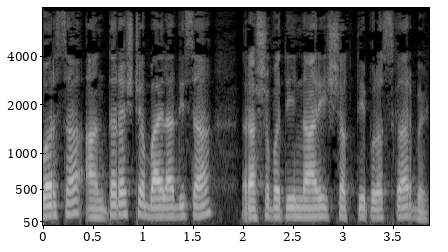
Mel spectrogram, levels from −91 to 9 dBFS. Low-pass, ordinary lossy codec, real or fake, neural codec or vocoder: none; none; real; none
